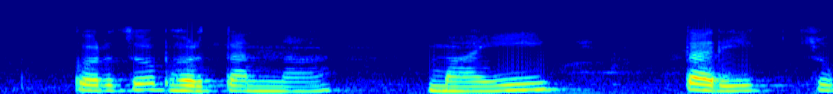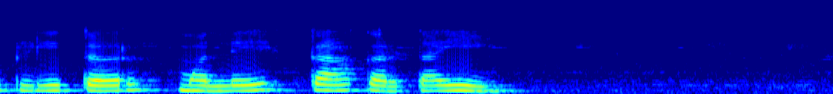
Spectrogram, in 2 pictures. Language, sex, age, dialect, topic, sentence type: Marathi, female, 25-30, Varhadi, banking, question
